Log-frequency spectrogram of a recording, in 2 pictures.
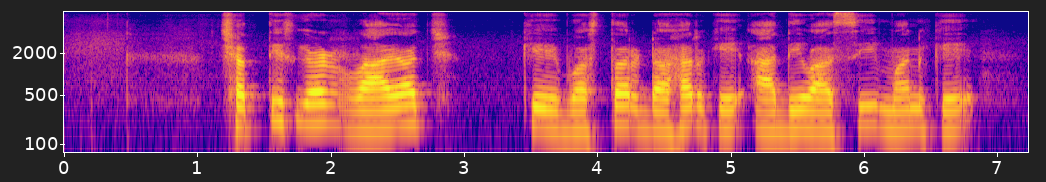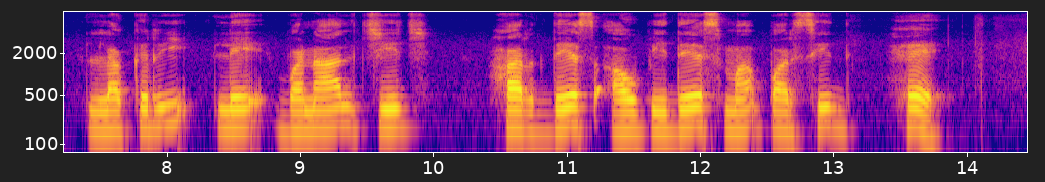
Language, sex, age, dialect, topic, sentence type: Chhattisgarhi, male, 56-60, Northern/Bhandar, agriculture, statement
